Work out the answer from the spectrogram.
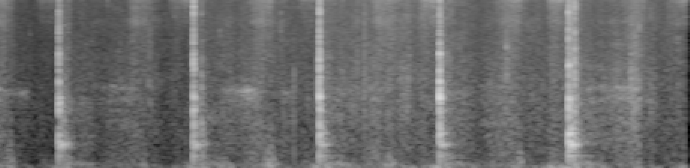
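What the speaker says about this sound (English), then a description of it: "Would you imagine taking your butcher knife out and chopping a log in two?" A very sharp butcher knife thuds into a hardwood log at a slow, uneven pace, about seven sharp chops, each a crisp close knock.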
